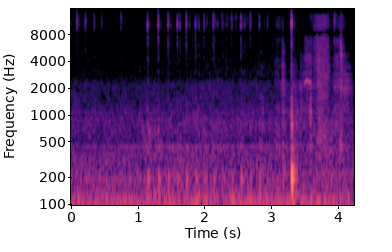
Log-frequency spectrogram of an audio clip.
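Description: Low steady hum with faint scattered ticks, and one sharp tap of a finger on the display's touchscreen a little over three seconds in.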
